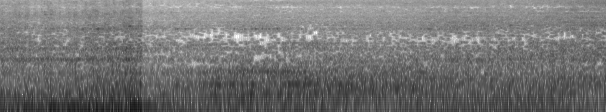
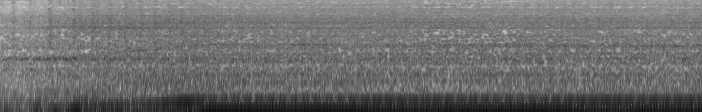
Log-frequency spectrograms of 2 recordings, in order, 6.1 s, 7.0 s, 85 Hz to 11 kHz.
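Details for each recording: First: 1995 Range Rover Classic V8, sat over 10 years, after throttle pedal fix, engine at 6°C: catches with a loud burst then drops to a steady smooth idle without stumbling; healthy cold start and idle. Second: 1995 Range Rover Classic V8, sat over 10 years, started on jump pack after new ignition amplifier and ballast resistor fitted: loud heavy slightly uneven lumpy idle suggesting it's still running rich.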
